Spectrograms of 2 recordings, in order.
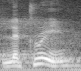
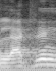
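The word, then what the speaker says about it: latrine: हैं उसको बोलते हैं लेट्रिन। और लैट्रिन उच्चारण नहीं, इसका उच्चारण है लेट्रिन।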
